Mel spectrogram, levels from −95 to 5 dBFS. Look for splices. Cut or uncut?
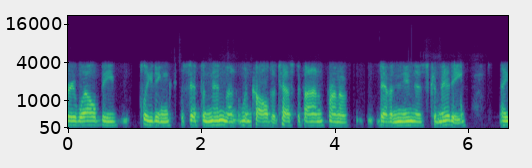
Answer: cut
